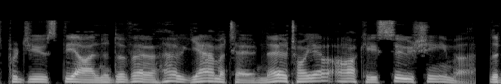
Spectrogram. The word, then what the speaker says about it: Yamato: The usual Japanese reading of would be Sanseki in Sino-Japanese Onyomi or Yamato in native Kunyomi.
